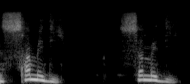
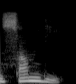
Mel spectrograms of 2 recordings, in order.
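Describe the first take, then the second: First: "samedi" in three syllables, sa-me-di; sounded E. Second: "samedi" in two syllables, sam-di; silent E. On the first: Teacher showing what many French say, E sounded. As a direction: pronounce the middle E of "samedi". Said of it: "la pronuncian". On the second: Teacher showing what others say, E silent. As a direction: swallow the middle E of "samedi". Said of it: "cuando tiene que ser muda". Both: Shown as a demonstration.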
